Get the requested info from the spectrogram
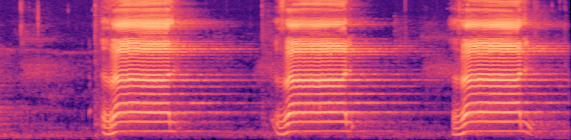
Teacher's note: زبان کا سرا اور اوپر کے دانتوں کے اندرونی کنارے سے ادا ہوتا ہے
